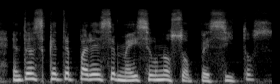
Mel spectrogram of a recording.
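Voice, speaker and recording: A woman speaks at a moderate pace with a dark, mellow tone. The sound is dry, with no echo at all. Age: 80s+. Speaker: gourmet association member and home cook; radio food show host. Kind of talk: casual chat; recipe demonstration. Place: studio.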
